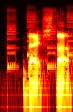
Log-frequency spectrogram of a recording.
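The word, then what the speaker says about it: でした: Deshta, so yeah, the accent on the de, by the way.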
